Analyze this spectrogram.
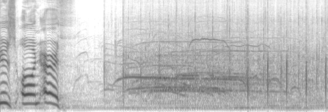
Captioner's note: applause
